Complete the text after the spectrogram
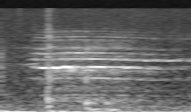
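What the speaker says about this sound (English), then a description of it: "that is my cat" A pet cat gives one faint, short meow indoors, barely above the background hiss.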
